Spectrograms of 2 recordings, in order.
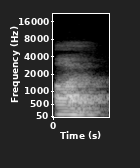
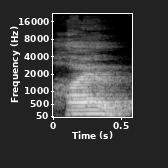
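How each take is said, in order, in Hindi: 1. शब्द सीधे एक स्वर की ध्वनि से शुरू होता है। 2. शब्द एक सुनाई देने वाली h ध्वनि से शुरू होता है। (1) "एच इज साइलेंट" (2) "ये नहीं बोला जाता"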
